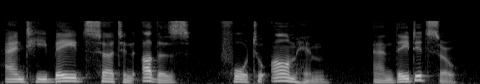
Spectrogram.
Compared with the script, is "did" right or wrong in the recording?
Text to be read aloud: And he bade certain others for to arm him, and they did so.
right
